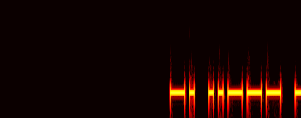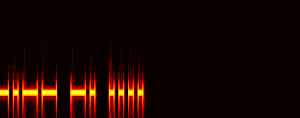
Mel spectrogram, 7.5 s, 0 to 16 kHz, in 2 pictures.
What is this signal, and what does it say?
Morse code, heard as a keyed tone, about 20 wpm, 700 Hz. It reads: N2YNH
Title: USA Call Signs - 5 Characters - Repeated 3x - 20wpm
